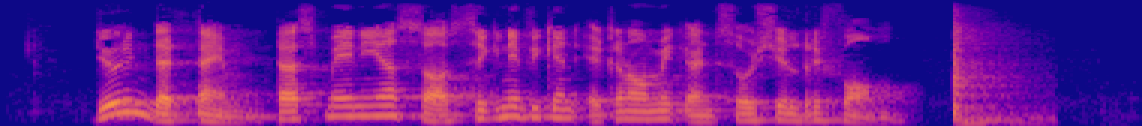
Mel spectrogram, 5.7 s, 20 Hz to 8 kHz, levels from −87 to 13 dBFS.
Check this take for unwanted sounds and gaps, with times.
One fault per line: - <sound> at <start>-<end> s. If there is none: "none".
- thud at 4.8-5.3 s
